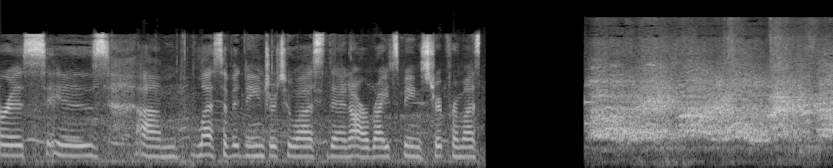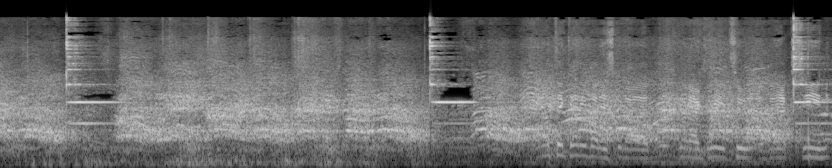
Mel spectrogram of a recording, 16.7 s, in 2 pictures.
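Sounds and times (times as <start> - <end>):
speech: 0.0 - 4.9, 16.4 - 16.6
large protest crowd shouting and chanting outside the State House: 5.9 - 16.6
bright ringing clinks: 12.6 - 13.1.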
